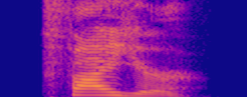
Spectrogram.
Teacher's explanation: quality of the vowel often changes when the r follows it there is a slight uh sound that is added after certain vowels making it sound almost as if the word contains an extra syllable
